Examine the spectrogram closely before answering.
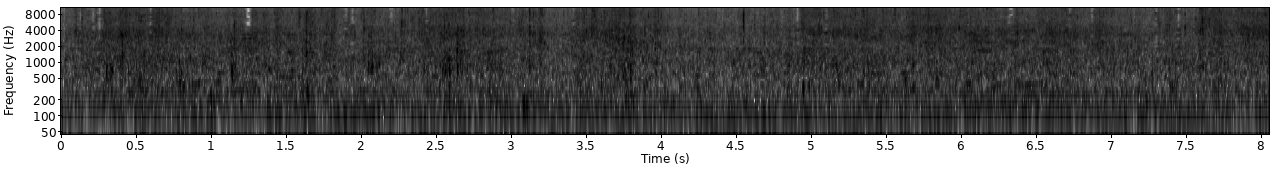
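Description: A small boat under way on a canal: a steady rush of water and wind noise on the microphone, with faint voices.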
